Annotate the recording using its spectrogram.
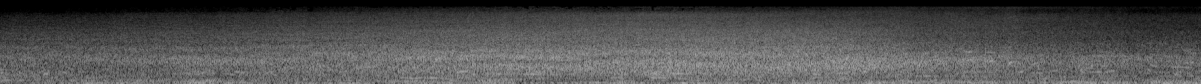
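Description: A fountain splashes loudly close by, then fades away.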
